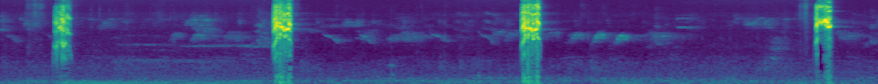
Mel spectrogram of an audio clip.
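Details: Yellow-sided green-cheeked conure kept as a pet, morning calls: four brief rasping screeches evenly spread over nine seconds, each a sharp burst with near silence between.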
